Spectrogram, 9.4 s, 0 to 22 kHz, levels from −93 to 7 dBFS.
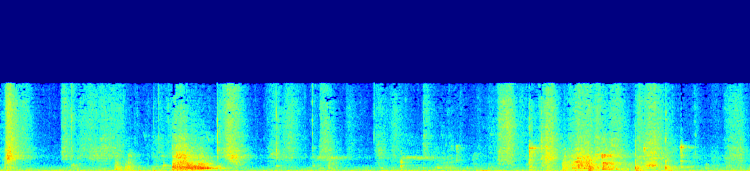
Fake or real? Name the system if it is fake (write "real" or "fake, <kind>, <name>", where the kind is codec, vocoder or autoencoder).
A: fake, vocoder, Vocos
